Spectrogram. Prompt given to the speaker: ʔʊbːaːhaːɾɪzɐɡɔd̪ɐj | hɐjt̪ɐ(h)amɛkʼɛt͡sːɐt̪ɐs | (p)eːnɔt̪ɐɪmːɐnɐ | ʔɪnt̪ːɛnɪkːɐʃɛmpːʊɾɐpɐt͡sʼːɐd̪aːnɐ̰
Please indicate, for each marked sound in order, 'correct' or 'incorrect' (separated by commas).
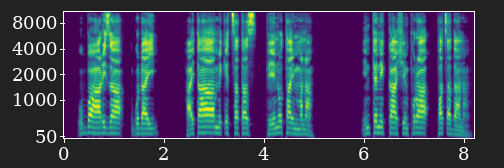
correct, correct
